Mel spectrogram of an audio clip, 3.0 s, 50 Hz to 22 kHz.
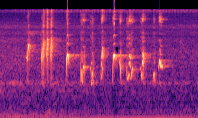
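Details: Caged Stripe-throated Bulbul decoy bird in full plumage, taken into forest to lure wild birds, 2021: a lively phrase of about ten bubbly, warbled notes, some slurred downward, delivered rapidly over two seconds.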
